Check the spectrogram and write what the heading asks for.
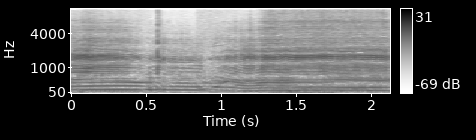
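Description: Exhaust note of a 2015 Mustang EcoBoost's 2.3-litre turbocharged four-cylinder, breathing through an uncatted Borla 3-inch downpipe and Borla ATAK cat-back, heard at the tailpipe while driving; the speaker calls it very loud, a raw turbo four-cylinder sound. The note climbs slightly, breaks briefly with a click about half a second in, then settles to a lower, steady drone, with a rushing hiss over it.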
